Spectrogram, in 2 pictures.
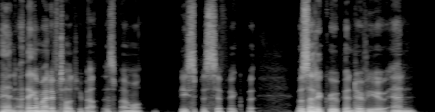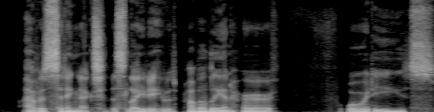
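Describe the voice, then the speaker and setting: With an American accent, a man talks at a very fast pace in a very deep, low pitch and a dark, mellow tone, his pitch varying in an ordinary way, in a dry, close sound with no echo. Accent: American, noticeable to Australians. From Appalachia, Virginia, USA. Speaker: podcast guest. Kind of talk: casual interview storytelling. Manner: conversational with hesitations and restarts.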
